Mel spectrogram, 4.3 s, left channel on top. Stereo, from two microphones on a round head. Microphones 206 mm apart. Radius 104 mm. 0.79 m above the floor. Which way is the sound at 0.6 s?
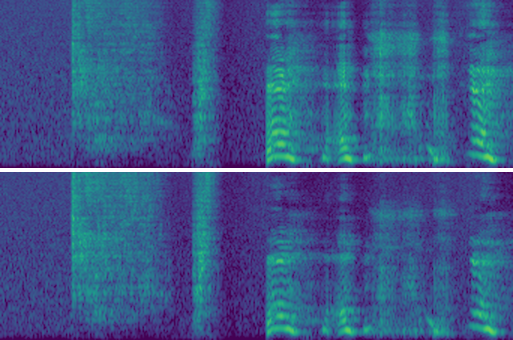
25° right (ahead or behind).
